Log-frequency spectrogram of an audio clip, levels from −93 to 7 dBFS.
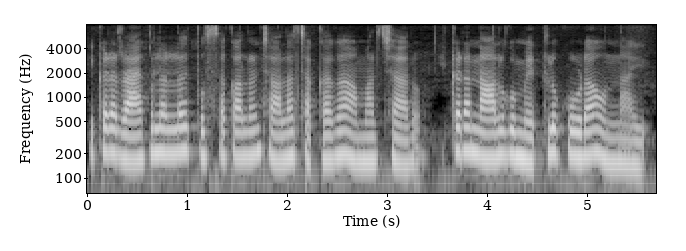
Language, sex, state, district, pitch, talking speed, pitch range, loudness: Telugu, female, Telangana, Hyderabad, 185 Hz, 115 wpm, 170-200 Hz, -15 LUFS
